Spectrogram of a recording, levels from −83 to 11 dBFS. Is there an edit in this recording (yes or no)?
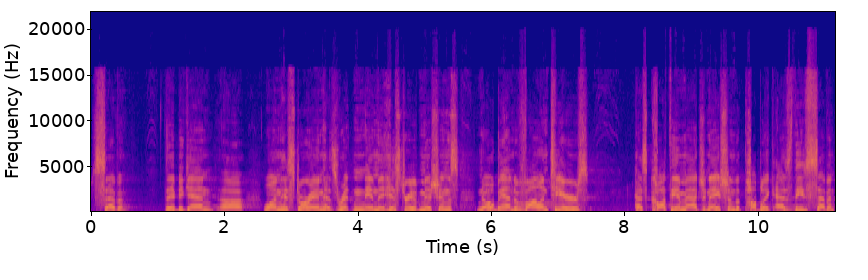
no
